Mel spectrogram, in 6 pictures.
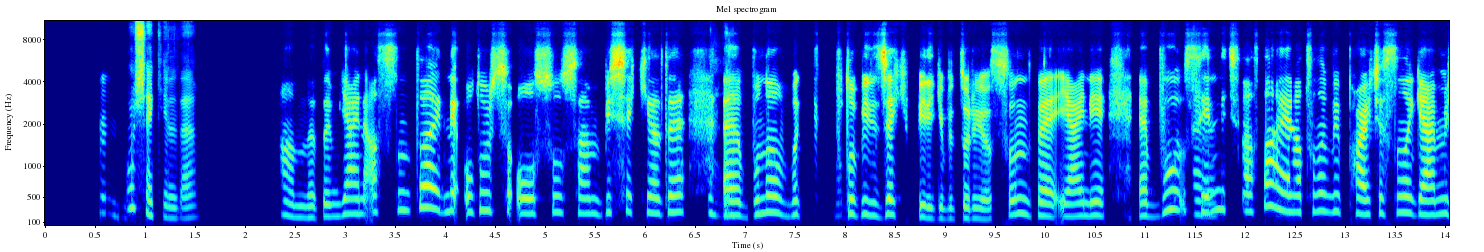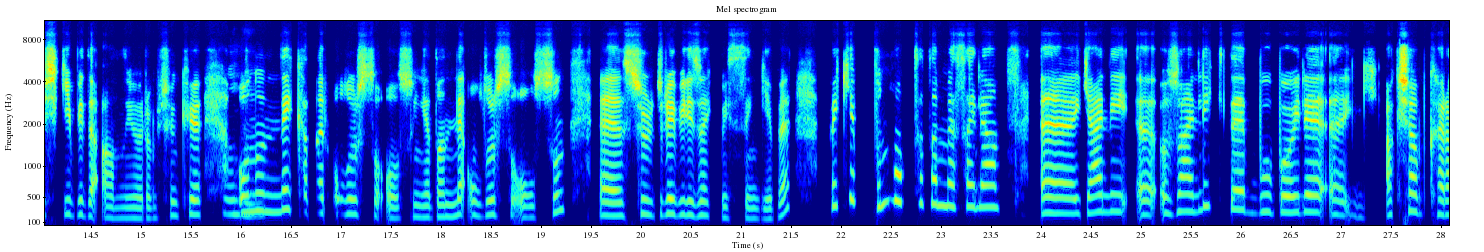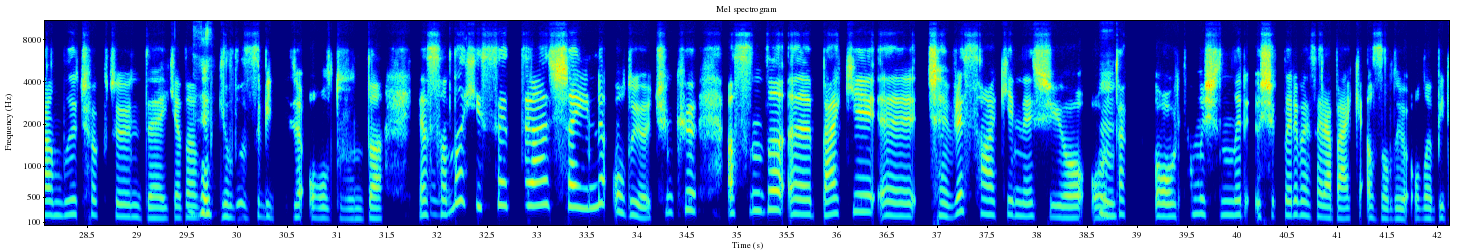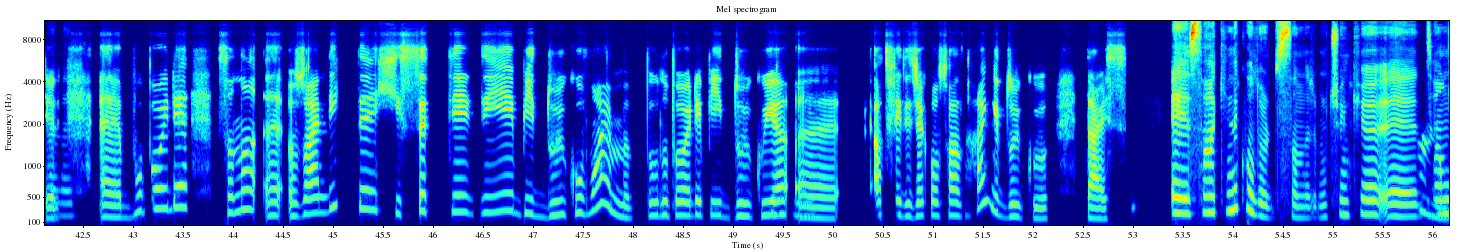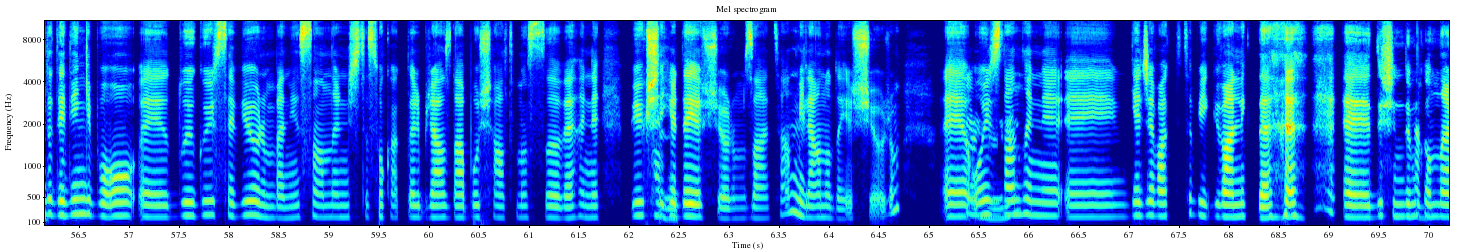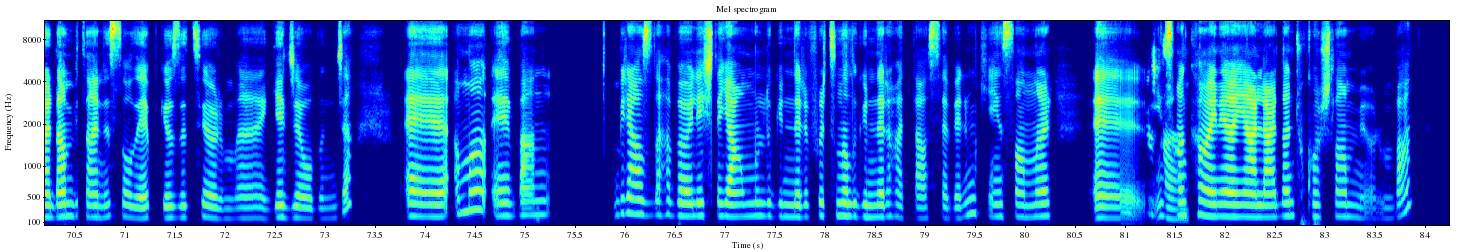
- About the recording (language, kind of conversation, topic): Turkish, podcast, Yıldızlı bir gece seni nasıl hissettirir?
- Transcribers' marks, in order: chuckle; chuckle; chuckle; other background noise; lip smack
